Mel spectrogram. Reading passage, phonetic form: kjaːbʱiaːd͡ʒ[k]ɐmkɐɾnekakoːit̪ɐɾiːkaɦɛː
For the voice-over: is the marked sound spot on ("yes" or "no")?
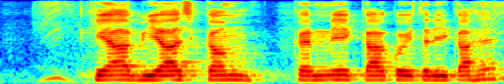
yes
